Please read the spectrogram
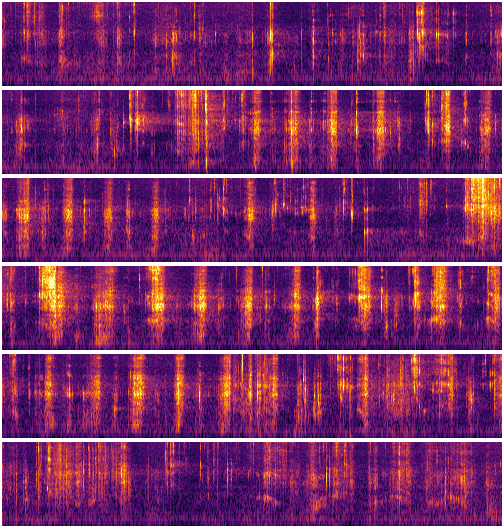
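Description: Close-miked eating of cheese-covered fries and a cheeseburger: steady chewing and biting, with many short, wet mouth clicks and crunches. A denser, louder flurry of bites comes about halfway through.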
